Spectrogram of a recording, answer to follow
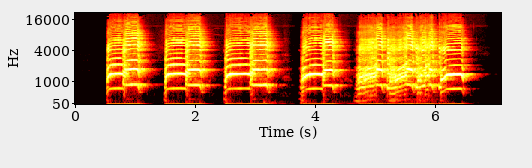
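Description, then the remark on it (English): A goose call, blown to call in geese, honks loudly: four separate drawn-out honks followed by a fast, rapid string of clucking honks, high and nasal, with no voices. “Ten Minute Tuesday; Goose Calling”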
